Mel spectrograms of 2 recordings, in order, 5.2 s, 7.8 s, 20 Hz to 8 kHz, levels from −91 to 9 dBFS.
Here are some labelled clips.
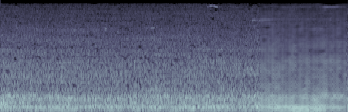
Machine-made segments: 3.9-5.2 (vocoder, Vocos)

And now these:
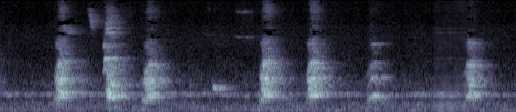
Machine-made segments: 6.5-7.0 (vocoder, Vocos)

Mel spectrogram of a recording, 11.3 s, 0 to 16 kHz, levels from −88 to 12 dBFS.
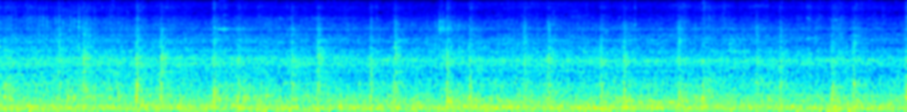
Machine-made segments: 0.0-6.2 (vocoder, BigVGAN v2); 7.7-11.3

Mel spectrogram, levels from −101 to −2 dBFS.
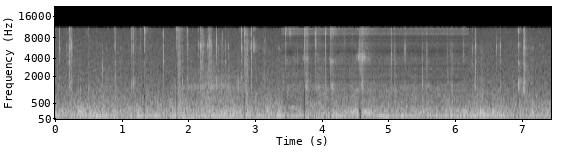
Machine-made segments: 3.4-6.2 (codec, SNAC)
